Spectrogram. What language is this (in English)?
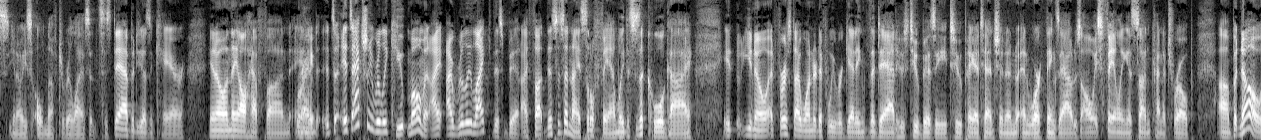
English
